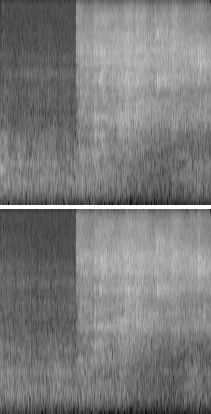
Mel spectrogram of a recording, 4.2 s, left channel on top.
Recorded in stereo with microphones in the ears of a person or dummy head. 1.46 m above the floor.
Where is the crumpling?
10° right (ahead or behind), 4 m.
